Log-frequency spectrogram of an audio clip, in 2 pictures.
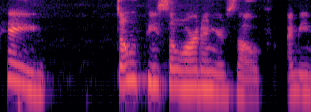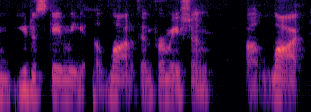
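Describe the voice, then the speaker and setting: An actress playing a wry, weary detective in an audio drama, speaking casually. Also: female voice, mid-range voice, moderate pace, gravelly, slightly rough. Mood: reassuring, wry.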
